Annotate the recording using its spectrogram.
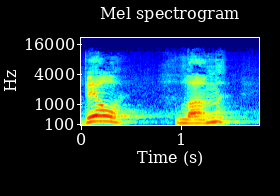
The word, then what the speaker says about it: Balaam: The most famous curse monger in history is Balaam, Numbers 22, pronounced Bil-lum in Hebrew.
